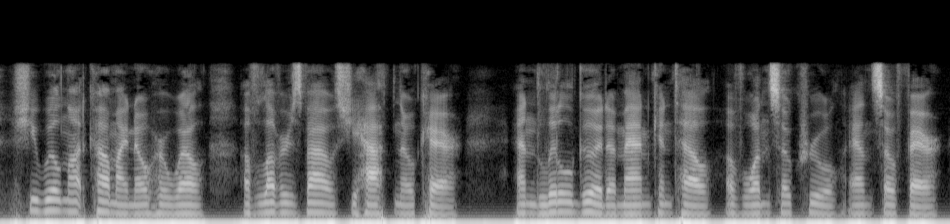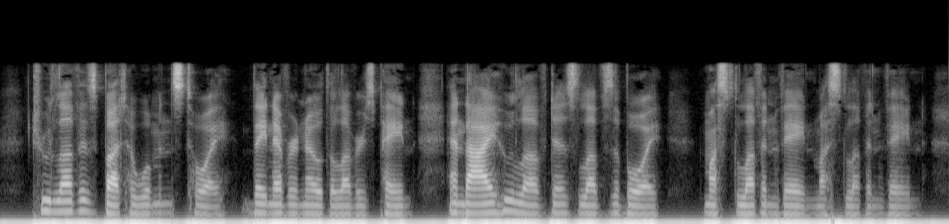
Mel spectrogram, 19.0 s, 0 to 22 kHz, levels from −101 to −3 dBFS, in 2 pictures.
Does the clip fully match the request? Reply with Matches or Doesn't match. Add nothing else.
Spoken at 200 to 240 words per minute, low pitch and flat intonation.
Doesn't match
